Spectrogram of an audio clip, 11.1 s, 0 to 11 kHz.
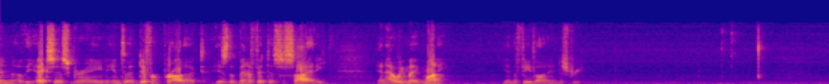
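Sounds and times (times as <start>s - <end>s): low steady hum: 0.0s - 11.0s
small click: 9.2s - 10.3s
faint ticks: 9.3s - 10.2s.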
